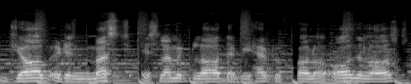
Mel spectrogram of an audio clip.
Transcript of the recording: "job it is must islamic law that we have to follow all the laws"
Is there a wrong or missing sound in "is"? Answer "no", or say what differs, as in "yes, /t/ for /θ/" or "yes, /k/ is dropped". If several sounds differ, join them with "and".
no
